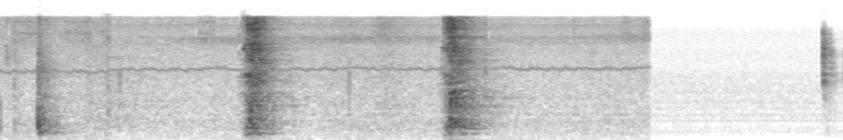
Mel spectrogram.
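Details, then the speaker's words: Three loud, short, horn-like coughs about a second apart: honking cough in a child, typical of psychogenic cough. "يبقى psychogenic cough usually بيبقى honking، ساعات بيبقى بيزار ملوش special type، ولكن لما تلاقيه honking and absent during sleep يبقى most probably psychogenic."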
